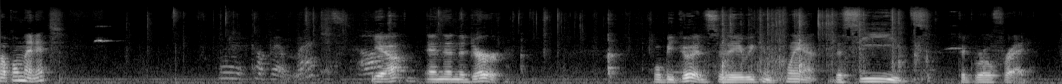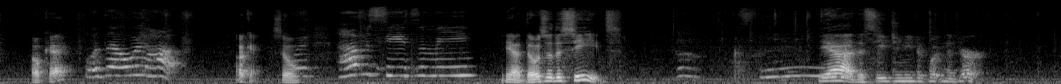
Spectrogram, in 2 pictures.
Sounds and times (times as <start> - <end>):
Child speech, kid speaking: 2.2 - 4.2, 6.6 - 7.4, 11.4 - 12.6, 13.5 - 15.5, 17.4 - 19.1.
